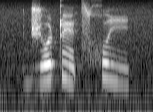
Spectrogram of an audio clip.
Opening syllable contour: rising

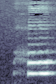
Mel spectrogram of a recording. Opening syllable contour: high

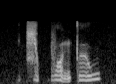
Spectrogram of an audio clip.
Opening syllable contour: low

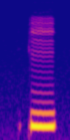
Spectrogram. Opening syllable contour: low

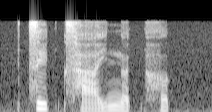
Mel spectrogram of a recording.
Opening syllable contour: high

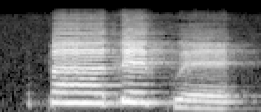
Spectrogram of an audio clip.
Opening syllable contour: high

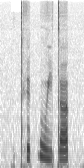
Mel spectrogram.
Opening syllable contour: rising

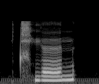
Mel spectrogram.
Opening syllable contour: rising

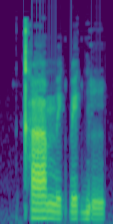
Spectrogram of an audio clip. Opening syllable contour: high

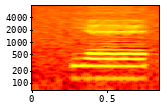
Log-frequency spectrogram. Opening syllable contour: low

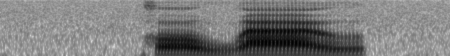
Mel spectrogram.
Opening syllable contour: low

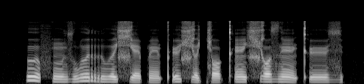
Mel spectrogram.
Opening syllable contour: falling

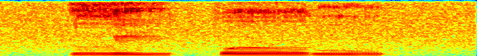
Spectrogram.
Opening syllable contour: falling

